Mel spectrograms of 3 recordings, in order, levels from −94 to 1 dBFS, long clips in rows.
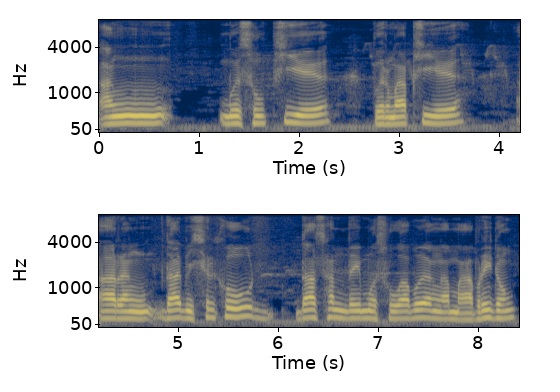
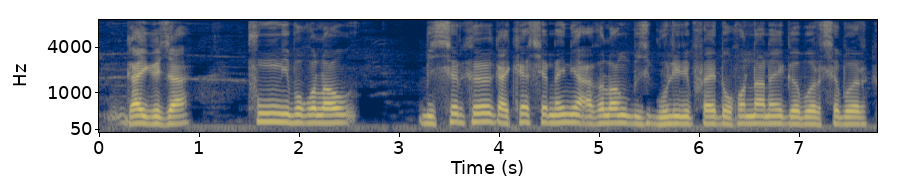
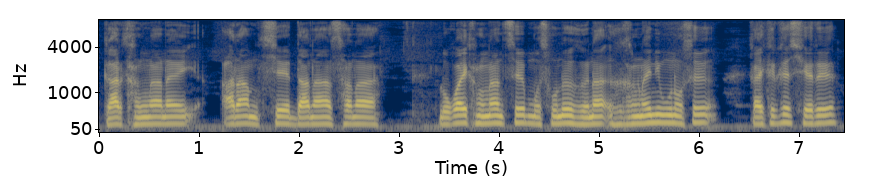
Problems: none marked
